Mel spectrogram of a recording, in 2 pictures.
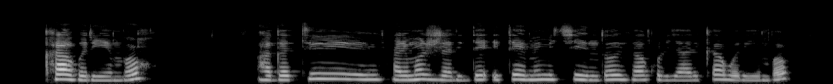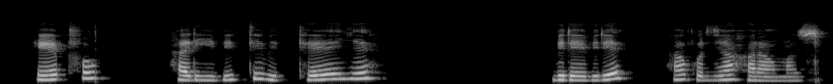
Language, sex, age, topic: Kinyarwanda, female, 18-24, government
